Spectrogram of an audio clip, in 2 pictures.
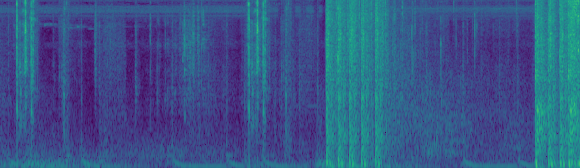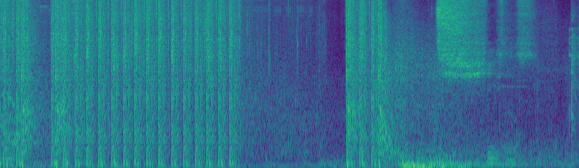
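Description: Gunfire with heavy recoil in Fallout D.U.S.T., a hardcore survival mod, comes as several loud rapid-fire automatic bursts lasting a second or two each, separated by quieter clicks and handling noises.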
